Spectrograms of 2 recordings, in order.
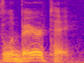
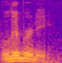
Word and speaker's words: Liberté: This is Liberté, not Liberty.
